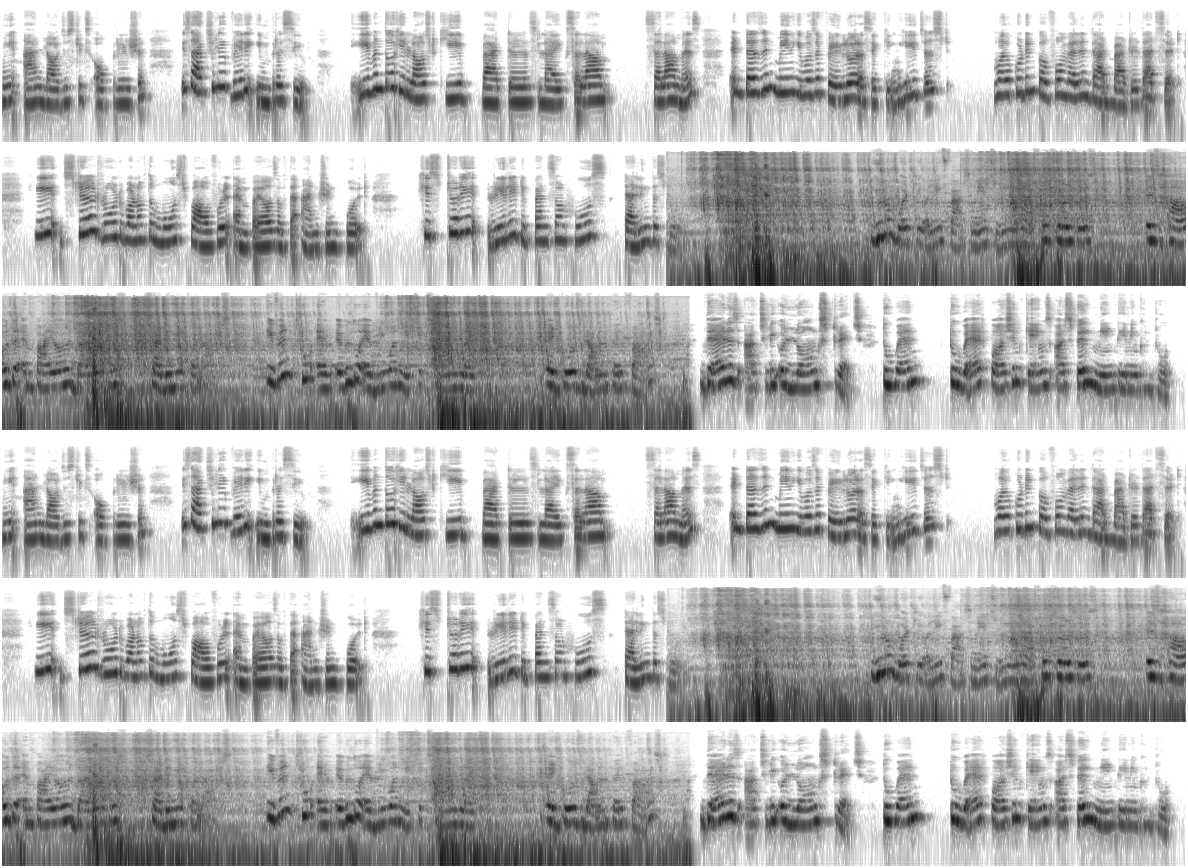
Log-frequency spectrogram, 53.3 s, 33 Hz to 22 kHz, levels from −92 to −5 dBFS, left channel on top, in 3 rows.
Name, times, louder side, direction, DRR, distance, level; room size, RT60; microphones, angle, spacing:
voice 1, 0.0-2.2 2.7-4.6 5.2-9.1 9.8-10.7 10.9-14.1 14.9-18.0 18.3-23.6 24.0-26.8 27.1-27.9, equal, 5° left, 0.7 m, -30 dB
sound 1, 27.7-45.8, left 4 dB, 85° left, 0.5 m, -27 dB
voice 2, 30.8-34.6 34.9-37.4 37.6-38.9 39.5-42.7 43.7-45.4 46.0-48.4 48.7-49.3 49.7-53.0, equal, 45° left, 1.0 m, -27 dB
3.3 x 2.7 x 3.0 m
head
